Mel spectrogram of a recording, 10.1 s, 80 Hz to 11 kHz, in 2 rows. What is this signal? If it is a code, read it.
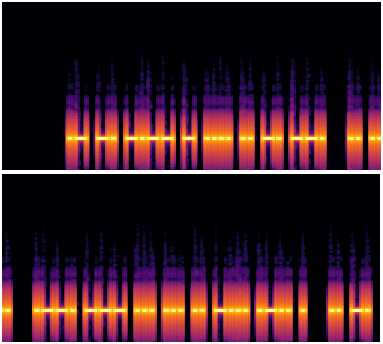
Morse code, heard as a keyed tone, about 25 wpm, 700 Hz. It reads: ANYTHING IS POSSIBLE IN
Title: Sentences from Top 1000 Words - Review Part 6 - 25wpm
